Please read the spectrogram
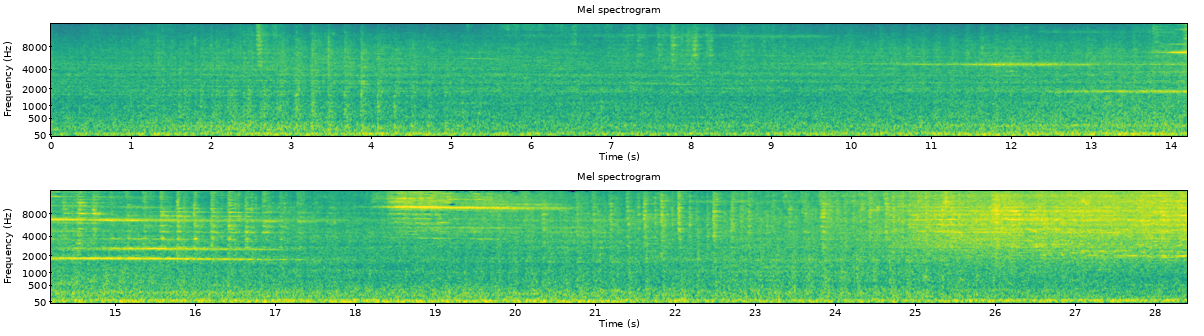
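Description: Loaded CSX freight cars rolling past on a curve, with a steady rumble and wheel clatter. About halfway through, the wheels squeal in thin high tones, as flanges do against the rail on a curve. Near the end the noise grows louder as a mid-train distributed-power diesel locomotive approaches.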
